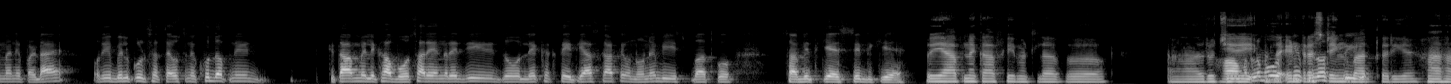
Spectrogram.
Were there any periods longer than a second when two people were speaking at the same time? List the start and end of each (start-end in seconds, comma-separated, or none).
12.2-13.5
